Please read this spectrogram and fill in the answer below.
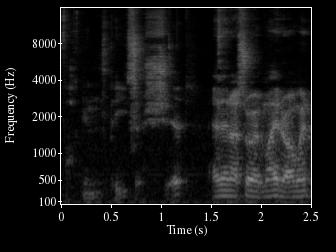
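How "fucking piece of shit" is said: whispered muttered insult; under-breath curse. Retold or imitated. After the manager walks away, whispered curse. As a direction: hiss it under your breath.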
